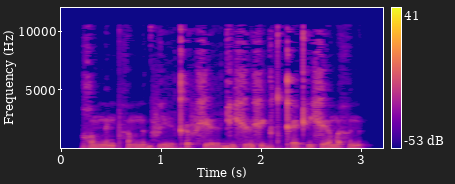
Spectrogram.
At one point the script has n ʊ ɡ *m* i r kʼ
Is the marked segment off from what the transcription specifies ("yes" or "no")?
yes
